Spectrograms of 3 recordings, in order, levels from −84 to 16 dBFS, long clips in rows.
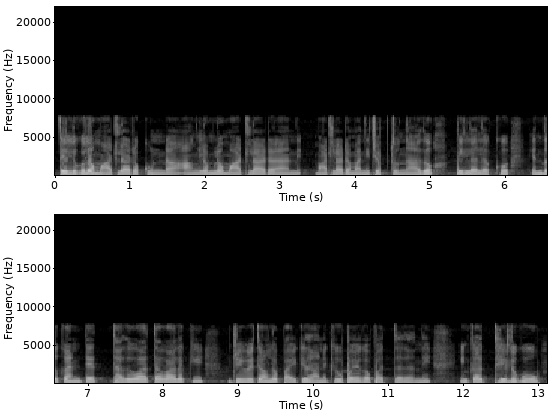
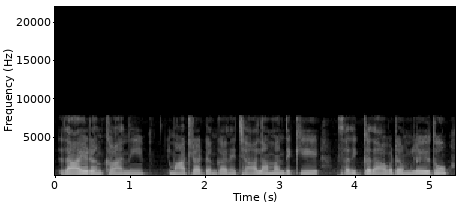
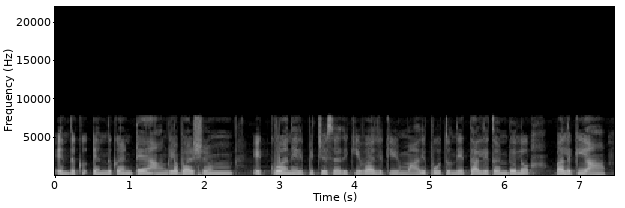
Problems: background sounds at intervals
